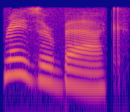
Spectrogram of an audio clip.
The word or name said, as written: razorback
